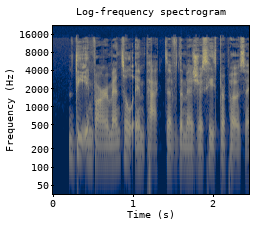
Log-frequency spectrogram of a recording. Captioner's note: speaking French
